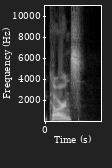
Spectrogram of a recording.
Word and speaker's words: Carnes: We got Anthony Carnes. I said that right. I didn't say the I in Carnes.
